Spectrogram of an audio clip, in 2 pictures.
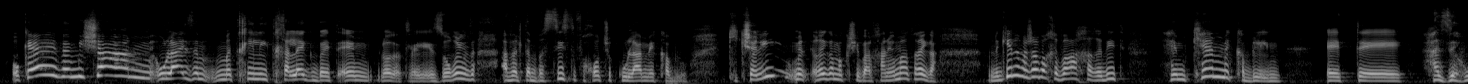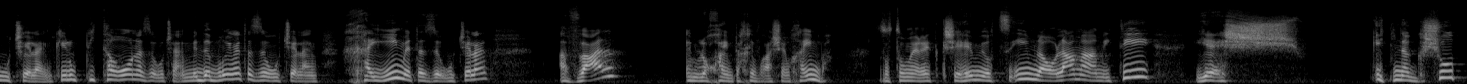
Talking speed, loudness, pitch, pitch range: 135 wpm, -30 LUFS, 205 Hz, 170-255 Hz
